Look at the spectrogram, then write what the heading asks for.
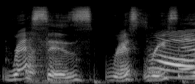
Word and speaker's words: Reese's: Kevin Nowicki wants to know, is it Reese's with a long E sound or Reese's or Reese's? He's talking about the last E. It's Reese's because it's only one E.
